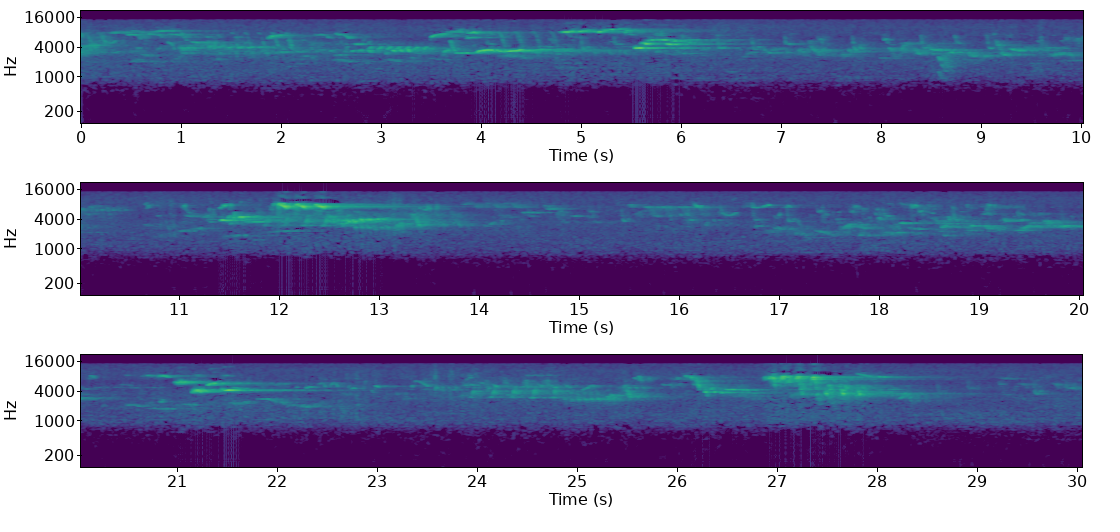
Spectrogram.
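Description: Birds chirping and calling: a string of short chirps, trills and gliding whistles, with four louder bursts of calls spread through.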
